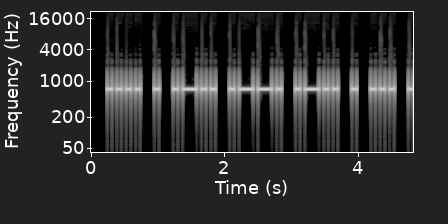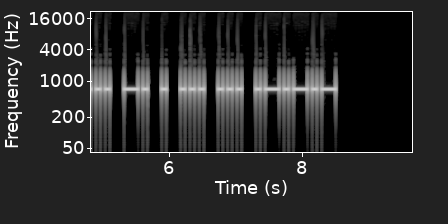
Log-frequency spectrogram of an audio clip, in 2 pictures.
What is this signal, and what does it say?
Morse code, heard as a keyed tone, about 17 wpm, 700 Hz. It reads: HELPLESSNESS.
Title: A Sound Of Thunder 17wpm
